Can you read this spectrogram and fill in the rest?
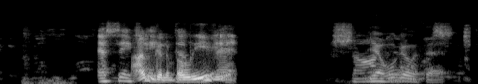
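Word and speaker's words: Shawn: Sean Yeah, we'll go with Wallace. Oh, because he's another Sean. S-H-A-W-N. I know, but it's still a Sean. Still pronounced the same, even though it's incorrectly spelled.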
